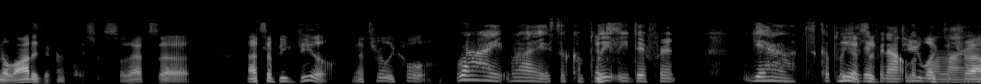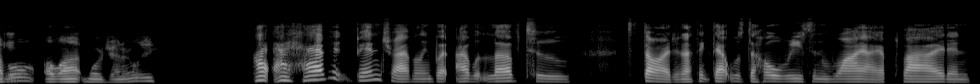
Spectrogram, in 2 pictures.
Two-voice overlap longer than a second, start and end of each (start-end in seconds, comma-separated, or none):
8.4-10.0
